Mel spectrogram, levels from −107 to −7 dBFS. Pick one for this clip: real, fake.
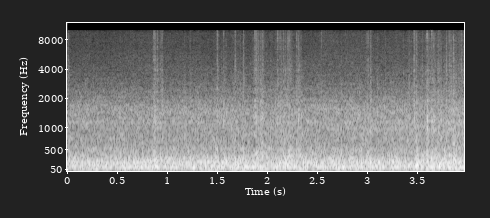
real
